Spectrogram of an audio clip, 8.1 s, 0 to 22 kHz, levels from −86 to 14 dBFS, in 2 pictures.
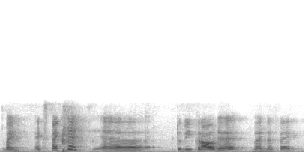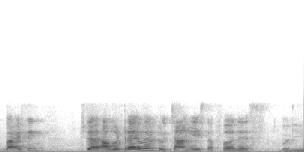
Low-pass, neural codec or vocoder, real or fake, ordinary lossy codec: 7.2 kHz; none; real; Opus, 32 kbps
